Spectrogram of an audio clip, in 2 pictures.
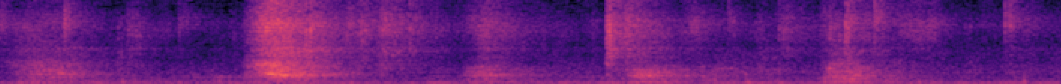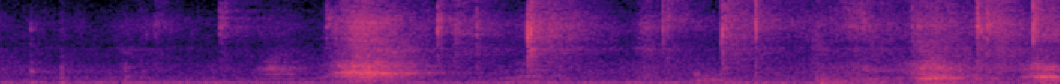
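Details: Nelson, a gentle golden retriever, plays with Buster, a small Pomeranian poodle who dives under him to nip his ears; scattered short, breathy growl-like bursts, a few sharper yips, and quiet pauses between them.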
